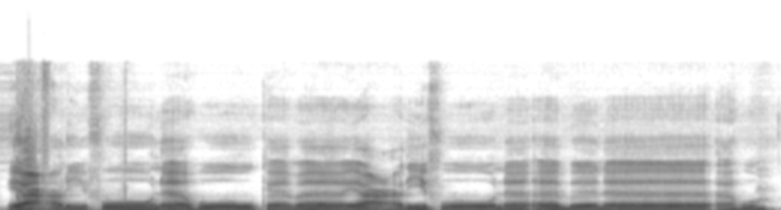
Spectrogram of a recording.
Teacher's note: Nah, kemudian pada lafal nahu ada mad silah qasirah, yaitu mad yang terjadi ketika adanya hal dhamir yang berbentuk seperti ini atau bundar ya, maka dia dinamakan dengan mad silah qasirah, panjangnya sama dengan mad tabi'i yaitu 2 harakat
